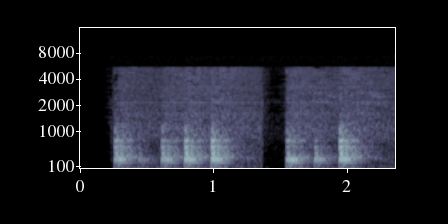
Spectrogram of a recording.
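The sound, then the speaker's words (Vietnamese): Soft, hesitant knocking on a door: two quick bursts of three muffled raps each, separated by a short pause, steady and persistent at a low volume, with no voices. “Tôi giật mình tỉnh dậy, có ai gõ cửa, tiếng nhẹ mà liên tục, dè dặt, nghe như tiếng chuột gặm nhấm thứ gì.”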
